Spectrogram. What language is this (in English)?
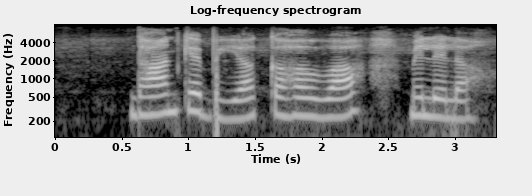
Bhojpuri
